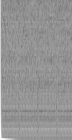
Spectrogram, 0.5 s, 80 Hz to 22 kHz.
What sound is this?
Instrument samples > Percussion
tom 2 casiotone
Sampleando mi casiotone mt60 con sus sonidos de percusión por separado Sampling my casiotone mt60 percusion set direct line
sample, percusion, casiotone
